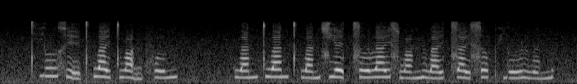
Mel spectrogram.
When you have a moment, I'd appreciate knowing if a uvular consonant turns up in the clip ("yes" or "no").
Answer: no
